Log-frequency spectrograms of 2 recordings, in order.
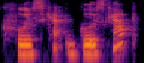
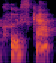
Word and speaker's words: Glooskap: There's this really old story about a person in Mi'kmaq history, and his name was Glooskap, or Kluskap, depending on how you say it. I believe Glooskap is the more correct pronunciation.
